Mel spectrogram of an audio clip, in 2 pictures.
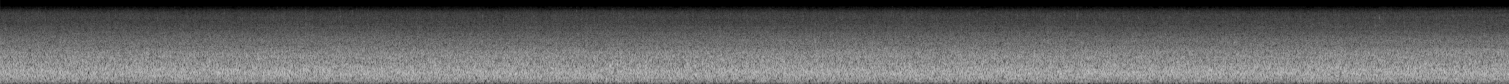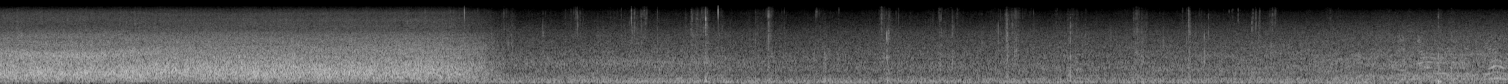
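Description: Shallow mountain river rushing over boulders, a steady loud rush of water. About two-thirds of the way through it drops suddenly to a quieter rush, with scattered light clicks and knocks over it.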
